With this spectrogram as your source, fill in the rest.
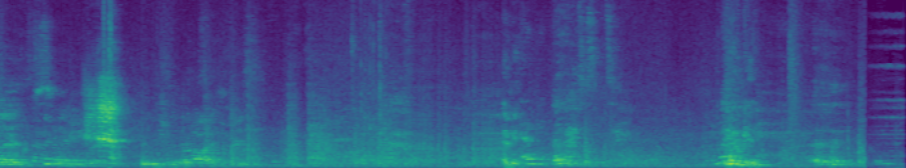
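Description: A man speaks loudly and angrily.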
